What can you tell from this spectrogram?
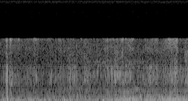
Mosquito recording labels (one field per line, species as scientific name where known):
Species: no mosquito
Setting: cup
